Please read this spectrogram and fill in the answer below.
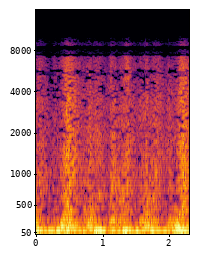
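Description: Folk ensemble music with heavy, steady low drumming and sharp hand-drum strokes a little under a second apart.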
